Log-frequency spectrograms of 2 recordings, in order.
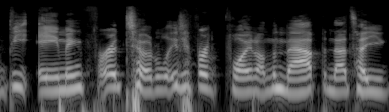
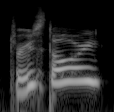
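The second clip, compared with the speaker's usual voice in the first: softer echo; 4 semitones higher, 8 dB quieter, slower than usual. Real, not acted. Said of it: "repeated aside".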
